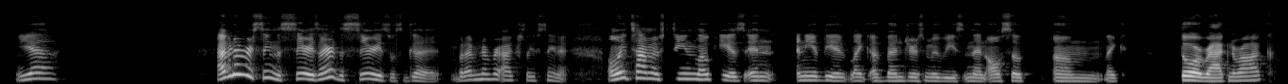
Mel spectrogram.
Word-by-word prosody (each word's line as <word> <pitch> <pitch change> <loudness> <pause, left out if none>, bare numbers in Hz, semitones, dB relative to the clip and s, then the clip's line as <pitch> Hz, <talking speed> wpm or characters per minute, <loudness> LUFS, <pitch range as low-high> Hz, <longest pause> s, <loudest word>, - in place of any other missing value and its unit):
Yeah. 255 +4 -2 1.6
I've - - +10
never 460 -3 +7
seen 310 -3 -3
the 220 - -1
series. 235 +1 +2
I 255 - +3
heard - - +5
the 205 - -6
series 235 -4 -1
was 155 - -14
good, 155 -4 -7
but 185 - -8
I've 210 +2 -2
never 240 +1 -4
actually 200 -3 -7
seen 180 -2 -11
it. - - -11 0.4
Only 265 +8 +4
time 290 0 +4
I've 245 -2 -1
seen 255 -2 -2
Loki 230 -2 -1
is 180 -1 -2
in 185 -1 -3 0.2
any 195 +2 -1
of 185 - -7
the, 175 -4 -1
like, 170 -1 -6
Avengers 170 +1 -4
movies. 155 -3 -5
And 160 - -9
then 155 -1 -2
also, 160 +1 -3 0.3
um, 150 -3 -5
like, 150 -1 -8 0.5
Thor: 190 -3 +8
Ragnarok. 180 +5 +1
185 Hz, 175 wpm, -25 LUFS, 165-240 Hz, 1.6 s, I've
